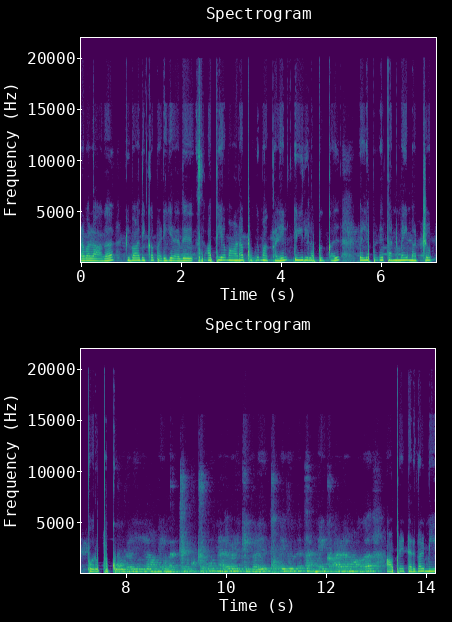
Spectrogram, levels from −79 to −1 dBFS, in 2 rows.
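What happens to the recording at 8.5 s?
At 8.5 s the speech is in the middle of a switch to a distant microphone, running from 7.84 to 13.19 s. The close mic's feed likely dropped out, so the speech turns abruptly hollow and roomy, thinner in the bass, about 5 dB quieter and with faint room noise. Unlike a simple gain drop, the room tone changes too.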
